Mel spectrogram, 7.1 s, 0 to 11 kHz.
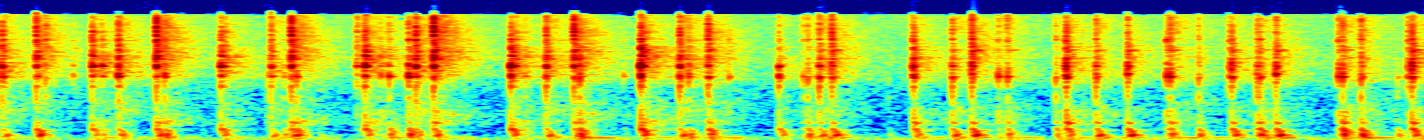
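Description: Long natural nails gently tap a flat, solid, glossy black glass tabletop in a quick, uneven run of about 35 taps over seven seconds. Each tap is a short, dry click with a bright edge around 2 kHz and a soft low thunk beneath it. The sound dies away almost at once, with no ringing.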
